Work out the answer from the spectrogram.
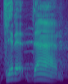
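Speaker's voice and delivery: drawn out and laughing; slow emphatic order. Retold or imitated. Retelling girlfriend's order slowly, emphatic and laughing. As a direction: spell it out word by word. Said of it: "she just looks at me and she goes".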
